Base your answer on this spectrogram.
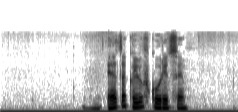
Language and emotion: Russian, neutral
